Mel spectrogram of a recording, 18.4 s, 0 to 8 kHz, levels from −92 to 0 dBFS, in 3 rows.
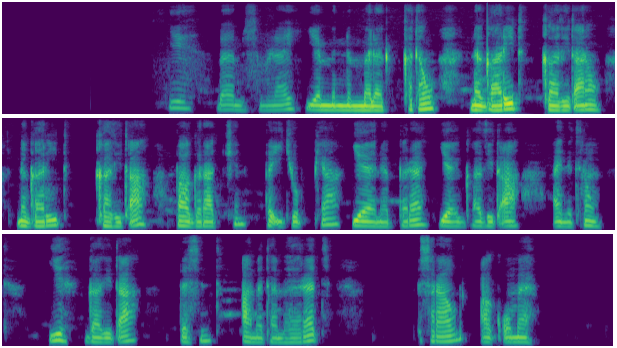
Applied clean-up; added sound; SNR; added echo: none; none; none; none.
